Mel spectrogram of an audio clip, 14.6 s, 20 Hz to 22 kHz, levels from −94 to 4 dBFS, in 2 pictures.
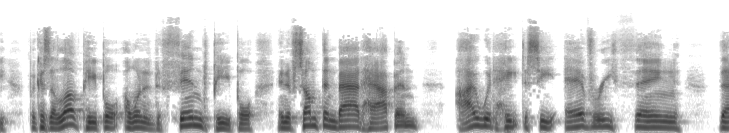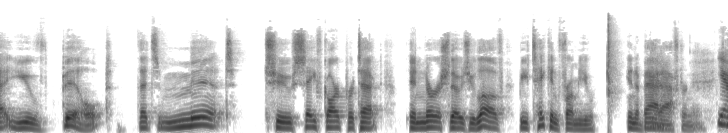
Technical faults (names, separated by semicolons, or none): time-stretched section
